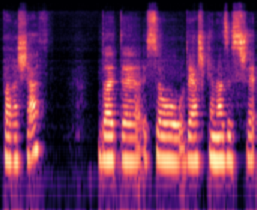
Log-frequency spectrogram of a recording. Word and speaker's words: parashat: So this is why, so in Hebrew now we say parashat, because in Hebrew that's spelled with like a T in the end, but it's because it's not with a dot in the middle, it's supposed to be like th, like parashat, but so the Ashkenazis say parashas.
